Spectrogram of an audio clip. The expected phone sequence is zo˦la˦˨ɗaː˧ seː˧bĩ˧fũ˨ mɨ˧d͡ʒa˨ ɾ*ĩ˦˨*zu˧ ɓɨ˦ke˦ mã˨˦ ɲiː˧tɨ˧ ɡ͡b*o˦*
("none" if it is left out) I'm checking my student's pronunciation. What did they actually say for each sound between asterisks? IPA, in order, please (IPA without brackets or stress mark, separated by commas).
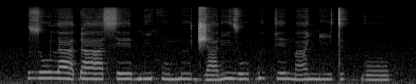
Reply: ĩ˦, o˨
